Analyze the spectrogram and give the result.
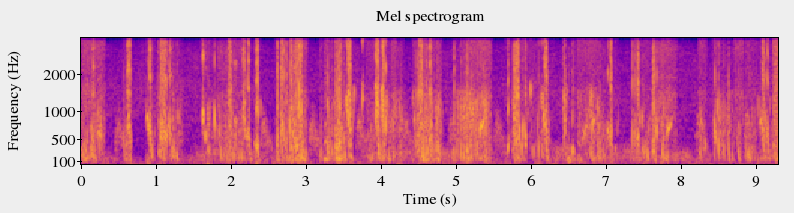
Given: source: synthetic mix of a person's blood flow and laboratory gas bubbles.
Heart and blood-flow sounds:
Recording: Doppler ultrasound of blood flow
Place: subclavian vein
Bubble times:
0.00-0.33 s: bubbles
0.54-0.70 s: bubbles
0.84-1.38 s: bubbles
1.58-2.40 s: bubbles
2.59-3.04 s: bubbles
3.17-3.68 s: bubbles
3.73-4.30 s: bubbles
4.41-4.83 s: bubbles
4.92-5.49 s: bubbles
5.64-6.25 s: bubbles
6.41-7.16 s: bubbles
7.32-7.94 s: bubbles
8.22-8.34 s: bubbles
8.41-9.31 s: bubbles
From the record:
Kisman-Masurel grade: 343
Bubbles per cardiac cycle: rolling drumbeat, 9 or more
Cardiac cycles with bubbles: 100%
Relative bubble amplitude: loud (0.450 to 0.775)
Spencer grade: 3 (all of the cardiac periods contain showers or single bubble signals, but not dominating or overriding the cardiac motion signals)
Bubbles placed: anywhere in the cardiac cycle

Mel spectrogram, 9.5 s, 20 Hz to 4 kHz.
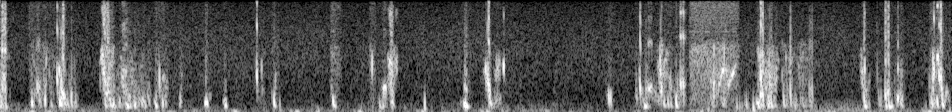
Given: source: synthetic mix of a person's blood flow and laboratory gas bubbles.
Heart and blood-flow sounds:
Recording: Doppler ultrasound of blood flow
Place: subclavian vein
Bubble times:
0.00-0.11 s: bubbles
0.29-0.80 s: bubbles
0.99-1.70 s: bubbles
1.78-1.84 s: bubbles
2.01-2.11 s: bubbles
2.22-2.29 s: bubbles
2.53-2.65 s: bubbles
2.71-2.79 s: bubbles
3.30-3.42 s: bubbles
3.69-3.98 s: bubbles
4.60-4.72 s: bubbles
4.82-5.08 s: bubbles
6.06-6.15 s: bubbles
6.34-7.41 s: bubbles
7.53-8.14 s: bubbles
8.58-8.71 s: bubbles
8.77-9.06 s: bubbles
9.29-9.50 s: bubbles
From the record:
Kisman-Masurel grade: 243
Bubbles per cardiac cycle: several, 3 to 8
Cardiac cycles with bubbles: 100%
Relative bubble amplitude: loud (0.450 to 0.775)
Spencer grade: 3 (all of the cardiac periods contain showers or single bubble signals, but not dominating or overriding the cardiac motion signals)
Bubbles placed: anywhere in the cardiac cycle

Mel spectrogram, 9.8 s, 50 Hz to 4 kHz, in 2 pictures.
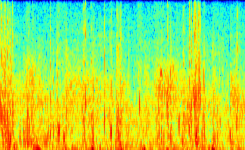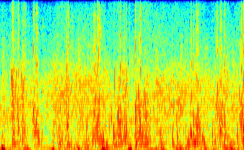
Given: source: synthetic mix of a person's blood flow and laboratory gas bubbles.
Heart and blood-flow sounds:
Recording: Doppler ultrasound of blood flow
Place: subclavian vein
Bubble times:
0.00-0.31 s: bubbles
0.35-0.74 s: bubbles
0.84-1.08 s: bubbles
1.11-1.34 s: bubbles
1.61-1.95 s: bubbles
2.04-2.44 s: bubbles
2.74-2.82 s: bubbles
3.07-3.46 s: bubbles
3.52-4.13 s: bubbles
4.23-4.43 s: bubbles
4.52-4.77 s: bubbles
5.08-5.46 s: bubbles
5.52-5.79 s: bubbles
6.01-6.31 s: bubbles
6.59-7.01 s: bubbles
7.04-7.50 s: bubbles
7.57-7.93 s: bubbles
8.07-8.16 s: bubbles
8.31-8.53 s: bubbles
8.59-9.01 s: bubbles
9.12-9.49 s: bubbles
9.60-9.80 s: bubbles
From the record:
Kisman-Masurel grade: 242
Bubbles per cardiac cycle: several, 3 to 8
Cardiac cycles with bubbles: 100%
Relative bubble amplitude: moderate (0.250 to 0.450)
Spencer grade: 3 (all of the cardiac periods contain showers or single bubble signals, but not dominating or overriding the cardiac motion signals)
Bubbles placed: anywhere in the cardiac cycle

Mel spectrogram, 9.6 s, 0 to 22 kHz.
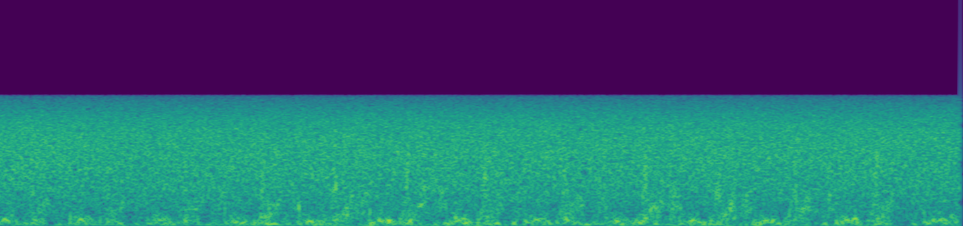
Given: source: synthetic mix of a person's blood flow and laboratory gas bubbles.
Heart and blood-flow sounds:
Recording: Doppler ultrasound of blood flow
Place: precordium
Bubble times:
9.53-9.60 s: bubbles
From the record:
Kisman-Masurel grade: 113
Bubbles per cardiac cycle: 1 to 2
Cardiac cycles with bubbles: 1 to 10%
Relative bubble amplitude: loud (0.450 to 0.775)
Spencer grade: 1 (occasional bubble signal discernible with the cardiac motion signal, with majority of cardiac periods free of bubbles)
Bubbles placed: anywhere in the cardiac cycle

